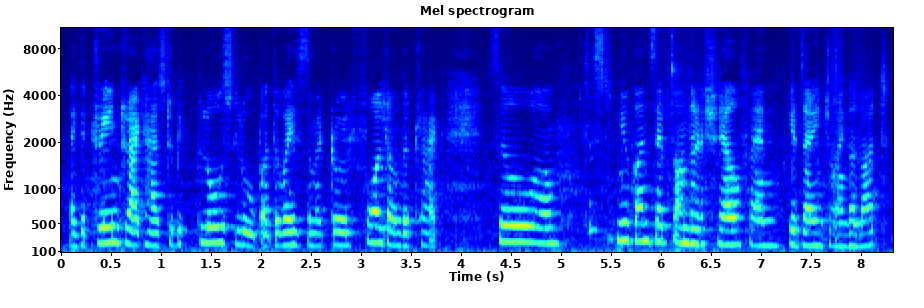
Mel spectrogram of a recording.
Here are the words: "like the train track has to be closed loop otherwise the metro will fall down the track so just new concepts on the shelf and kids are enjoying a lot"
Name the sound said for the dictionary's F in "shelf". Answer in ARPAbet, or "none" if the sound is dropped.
F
